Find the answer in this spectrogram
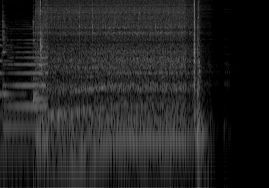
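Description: Violin music breaks off about half a second in with a click, replaced by videotape static: steady hiss over a low hum. A sharp click comes near the three-second mark, then the sound dies away to silence.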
